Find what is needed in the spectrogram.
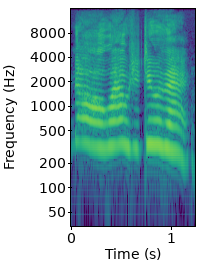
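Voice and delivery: very high hammed-up dying wail. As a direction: ham up the wounded man's protest. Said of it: "He's like".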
